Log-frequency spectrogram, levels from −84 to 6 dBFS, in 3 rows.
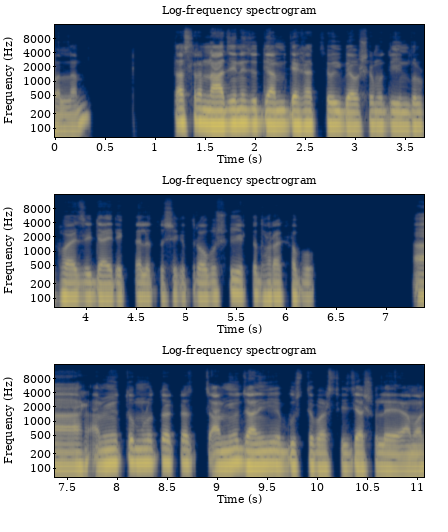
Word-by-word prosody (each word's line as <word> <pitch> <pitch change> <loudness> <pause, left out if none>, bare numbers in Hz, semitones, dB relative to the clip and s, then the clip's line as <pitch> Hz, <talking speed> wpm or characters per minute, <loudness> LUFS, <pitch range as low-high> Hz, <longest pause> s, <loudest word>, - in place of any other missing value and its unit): পারলাম। 95 +3 -3 0.9
তাছাড়া 130 0 +3
না 120 - +8
জেনে 125 +1 +6
যদি 125 0 -1
আমি 120 +1 +3
দেখাচ্ছি 115 0 +1
ওই 115 - +3
ব্যবসার 105 +1 0
মধ্যে 110 0 -2
ইনভলভ 110 0 -1
হয়া 105 -1 +1
যাই 105 0 -3
ডাইরেক্ট 100 0 -2
তালে 105 0 -3
তো - - -13
সেক্ষেত্রে 105 +1 -8
অবশ্যই 110 +3 -5
একটা 115 - -10
ধরা 105 0 -2
খাবো। 105 0 -6 1.2
আহ 110 0 +1 0.2
আমিও 125 +2 +2
তো 130 - 0
মূলত 130 +2 0
একটা 130 0 -4 0.2
আমিও 115 +4 +2
জানি 110 0 +5
যে - - +2
বুঝতে 110 0 -3
পারছি 100 -1 -3
যে - - +2
আসলে 105 0 -2 0.2
আমার 100 +1 -1
110 Hz, 185 wpm, -23 LUFS, 105-120 Hz, 1.2 s, না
